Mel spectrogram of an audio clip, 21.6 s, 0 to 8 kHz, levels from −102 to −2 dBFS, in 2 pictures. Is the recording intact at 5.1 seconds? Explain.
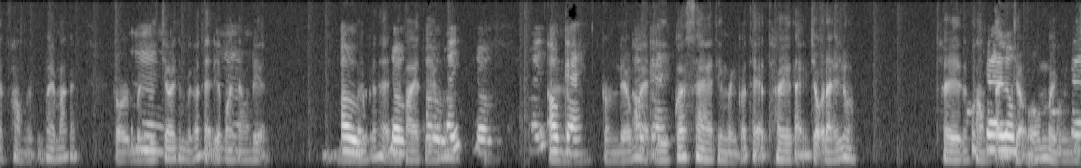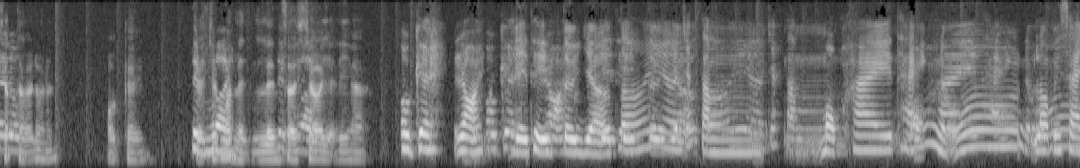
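No. An echo leak runs from 4.24 to 5.48 s, so 5.1 s falls inside it. A delayed copy of the speech, trailing the original by about 0.85 s and only a little quieter than it, sits on top of the live talking. This is likely the far end playing the call through a loudspeaker, with its echo canceller failing to strip the pickup before sending it back down the line.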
